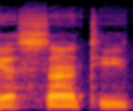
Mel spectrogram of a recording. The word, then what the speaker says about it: asante: keep going um asante you have to say it slowly i'm told if you say asante too fast then it means that you're not sincere so you can't say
